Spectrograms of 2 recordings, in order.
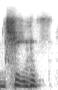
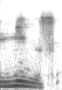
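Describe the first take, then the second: First: The word begins with a J sound. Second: The word begins with a Y sound. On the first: The speaker calls it right. "they just like left it like jeans" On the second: The speaker calls it wrong. "They don't say yeens"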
